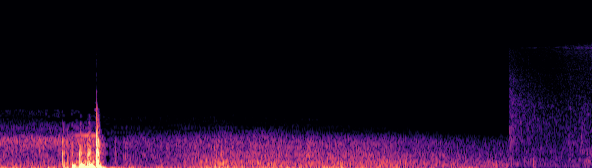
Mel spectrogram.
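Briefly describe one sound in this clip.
A loud explosion booms outdoors, then rumbles away.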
